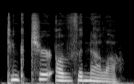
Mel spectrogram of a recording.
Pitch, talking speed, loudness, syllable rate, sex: 170 Hz, 135 wpm, -16 LUFS, 5.9 syllables/s, female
